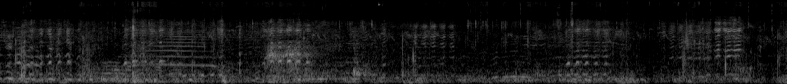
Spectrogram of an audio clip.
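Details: Goats and kids bleat repeatedly at a village farm reunion of mothers and kids, wavering nasal cries overlapping as kids search for their mothers, against a busy farmyard background.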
